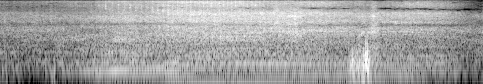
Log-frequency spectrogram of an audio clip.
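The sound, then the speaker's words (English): A car driving past on a hill street, a steady low engine rumble that builds slightly and holds, with a brief louder thump near the end. “that car that was parked. They just like rode right next to me.”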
